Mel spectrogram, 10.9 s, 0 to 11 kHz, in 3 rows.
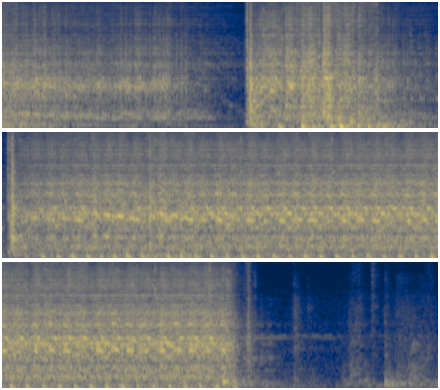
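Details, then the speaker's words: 1962 Vauxhall Victor sitting 25 years, on jump battery with rebuilt but weak starter: two stretches of slow, laboured cranking about two and a half beats per second, no firing; cranks but won't start, owner suspects fuel and carb issues. "be out of gas but it's trying it is definitely trying and the start you might hear the starters really weak"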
